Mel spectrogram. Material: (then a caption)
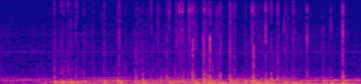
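Metal mesh. Long nails in faux leather gloves quickly scratch and tap a round, hollow, silver metal mesh microphone grille. A deep, boomy rumble carries rapid, irregular scratchy clicks and sharp taps, with the sound swelling in after the first half second and staying steady to the end.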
